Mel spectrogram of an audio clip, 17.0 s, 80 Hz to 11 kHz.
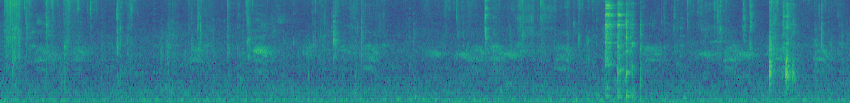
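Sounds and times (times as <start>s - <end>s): ceramic bowl clinking on plates: 12.1s - 12.9s, 15.4s - 16.0s.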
